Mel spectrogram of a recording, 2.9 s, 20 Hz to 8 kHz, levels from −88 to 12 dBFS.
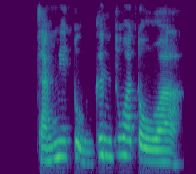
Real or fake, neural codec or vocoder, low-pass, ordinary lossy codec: fake; codec, 16 kHz, 8 kbps, FunCodec, trained on Chinese and English, 25 frames a second; none; none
